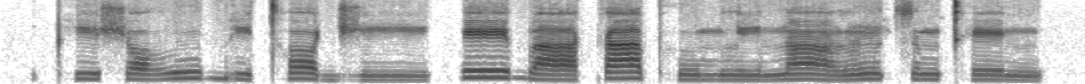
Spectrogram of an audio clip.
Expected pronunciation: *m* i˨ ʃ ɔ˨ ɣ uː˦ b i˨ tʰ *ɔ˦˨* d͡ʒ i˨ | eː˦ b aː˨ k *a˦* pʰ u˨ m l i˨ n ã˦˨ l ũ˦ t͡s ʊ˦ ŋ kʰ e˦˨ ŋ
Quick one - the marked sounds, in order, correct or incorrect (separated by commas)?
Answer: incorrect, correct, correct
